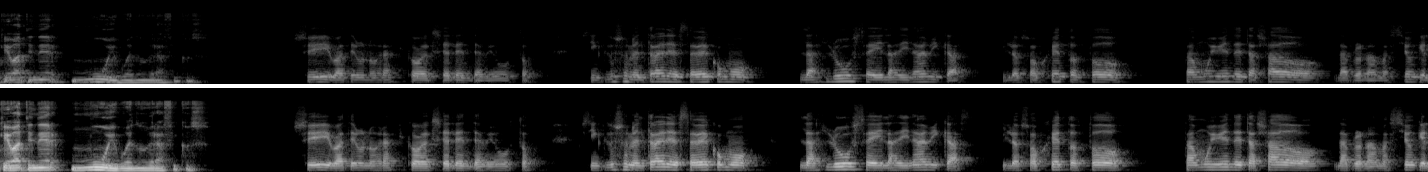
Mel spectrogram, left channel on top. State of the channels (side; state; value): left; quieter; 11.9 dB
